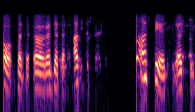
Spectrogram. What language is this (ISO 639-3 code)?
san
